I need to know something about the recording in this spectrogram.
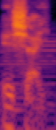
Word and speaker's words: Eshe: Un pequeño detalle curioso para los australianos es que uno de los personajes se llama Eshe y se pronuncia Eshy.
